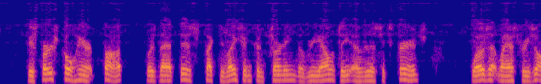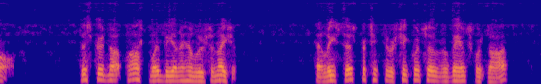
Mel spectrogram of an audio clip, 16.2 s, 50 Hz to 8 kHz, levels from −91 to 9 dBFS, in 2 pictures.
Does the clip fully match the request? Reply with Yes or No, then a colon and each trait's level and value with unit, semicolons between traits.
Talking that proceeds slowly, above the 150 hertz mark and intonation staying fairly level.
No: slow, 125 wpm; low, 135 Hz; narrow, 2.1 semitones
